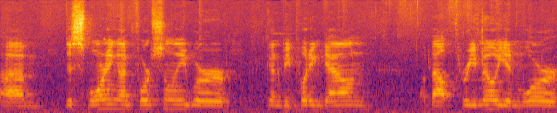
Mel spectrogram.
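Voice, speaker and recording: Talking at a moderate pace, a man uses a fairly high pitch. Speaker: agriculture industry sponsor. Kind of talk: brief remarks at event. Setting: breakfast event with audience. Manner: hesitant, many fillers.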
